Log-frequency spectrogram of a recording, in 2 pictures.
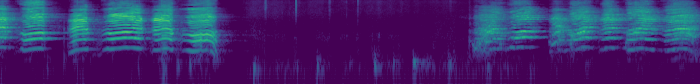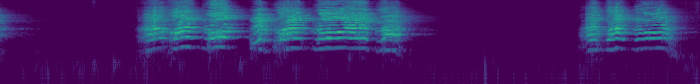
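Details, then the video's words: Hysterical parrot calling in the morning: four bursts of rapid, harsh, grating squawks, each bout lasting two to three seconds, separated by quiet pauses with faint room noise. "Hysterical Parrot / Попугай Истеричка"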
